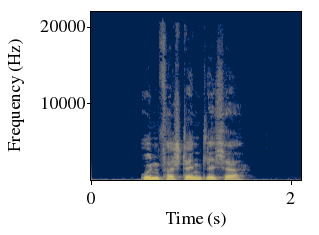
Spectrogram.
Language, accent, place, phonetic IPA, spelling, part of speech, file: German, Germany, Berlin, [ˈʊnfɛɐ̯ˌʃtɛntlɪçɐ], unverständlicher, adjective, De-unverständlicher.ogg
- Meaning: 1. comparative degree of unverständlich 2. inflection of unverständlich: strong/mixed nominative masculine singular 3. inflection of unverständlich: strong genitive/dative feminine singular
